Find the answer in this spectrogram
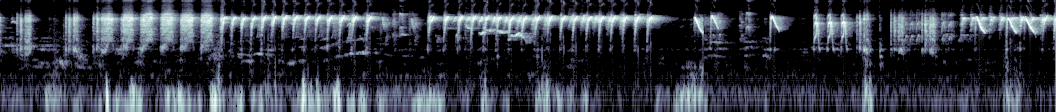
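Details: Brown-throated sunbird (kolibri kelapa) singing in the dense, sharp rapid-fire style called tembakan rapat: long runs of very high, fast-repeated ticking notes, about four a second, with short breaks, a few downslurred whistles, and a faint low rumble.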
